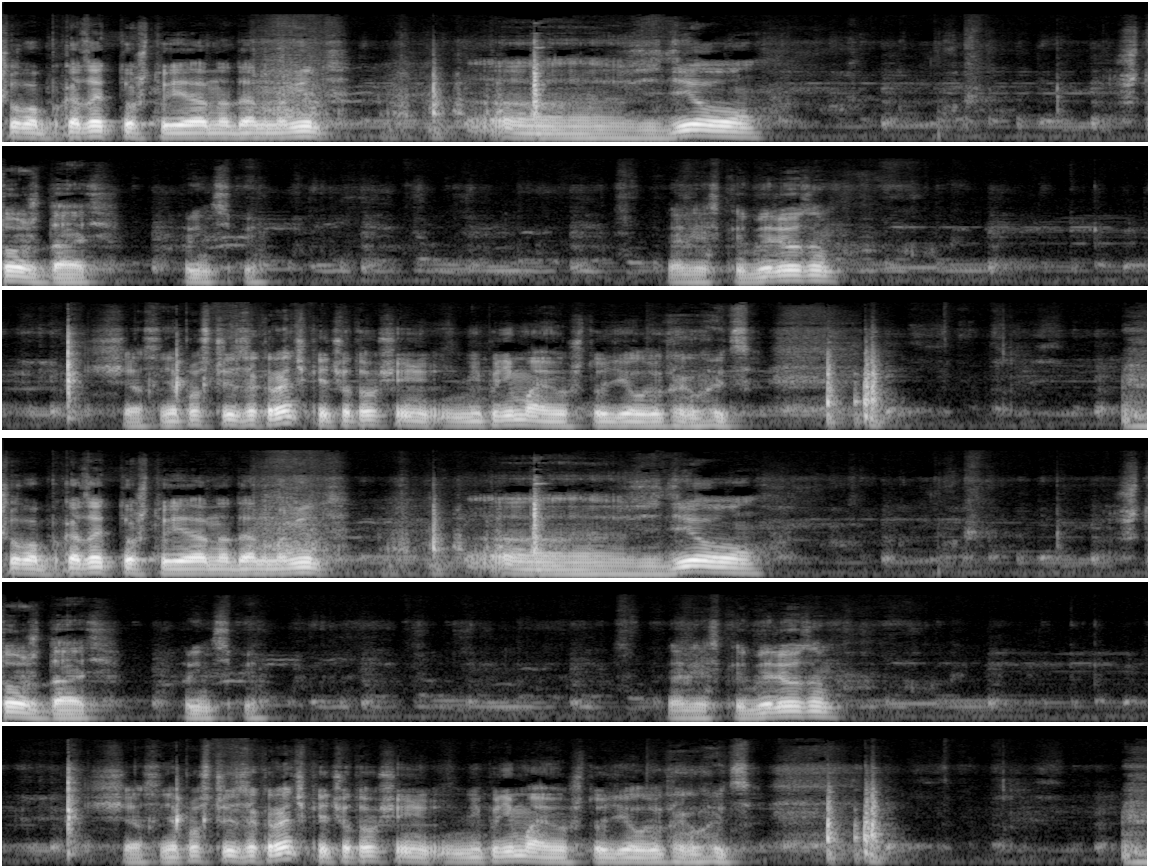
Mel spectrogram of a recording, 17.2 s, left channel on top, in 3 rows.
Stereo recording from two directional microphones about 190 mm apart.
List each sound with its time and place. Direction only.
0.0 s speech: 5° left (ahead or behind)
5.6 s speech: centre (ahead or behind)
9.0 s speech: centre (ahead or behind)
11.9 s speech: centre (ahead or behind)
